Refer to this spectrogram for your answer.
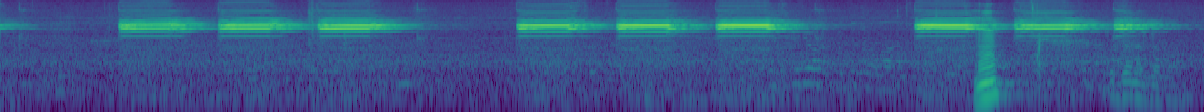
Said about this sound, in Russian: Небесный Отец, секундочку, сейчас отключат. Что-то включилась сирена.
